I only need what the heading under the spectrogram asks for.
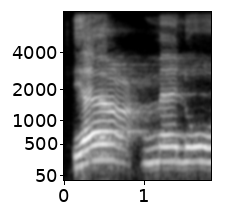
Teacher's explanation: Ain tu yang kita baca pertengahan kerongkong.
